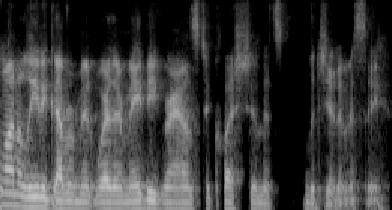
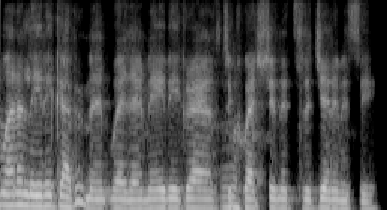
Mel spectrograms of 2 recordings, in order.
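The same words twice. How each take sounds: First: It is read in a plain, normal voice. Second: It is read in a put-on, different voice.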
